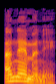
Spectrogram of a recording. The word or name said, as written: anemone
